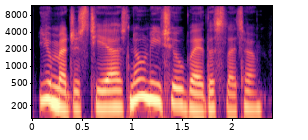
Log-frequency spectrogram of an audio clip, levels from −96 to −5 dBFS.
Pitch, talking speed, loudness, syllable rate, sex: 200 Hz, 225 wpm, -15 LUFS, 6.1 syllables/s, female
